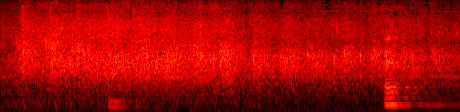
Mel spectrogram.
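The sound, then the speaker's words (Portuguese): An audience claps steadily throughout for those who already pray the rosary every day, a dense, loud wash of many hands. A few short tonal cries or whoops rise briefly above the clapping near the middle and toward the end. “Uma salva de palmas para quem já reza.”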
